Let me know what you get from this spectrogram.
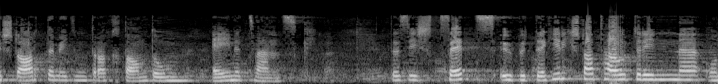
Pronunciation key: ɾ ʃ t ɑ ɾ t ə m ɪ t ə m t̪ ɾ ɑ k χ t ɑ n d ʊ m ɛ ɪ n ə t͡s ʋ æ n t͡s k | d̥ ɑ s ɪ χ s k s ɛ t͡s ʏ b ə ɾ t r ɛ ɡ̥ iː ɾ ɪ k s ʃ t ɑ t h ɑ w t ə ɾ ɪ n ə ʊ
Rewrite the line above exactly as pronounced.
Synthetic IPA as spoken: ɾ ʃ t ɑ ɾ t ə m ɪ t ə m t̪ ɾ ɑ k χ t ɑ n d ʊ m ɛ ɪ n ə t͡s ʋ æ n t͡s k | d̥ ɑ s ɪ ʃ s k s ɛ t͡s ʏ b ə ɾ t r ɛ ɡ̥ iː ɾ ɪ k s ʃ t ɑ t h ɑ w t ə ɾ ɪ n ə ʊ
